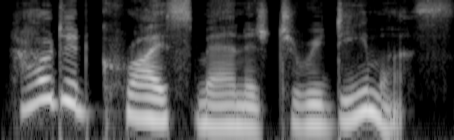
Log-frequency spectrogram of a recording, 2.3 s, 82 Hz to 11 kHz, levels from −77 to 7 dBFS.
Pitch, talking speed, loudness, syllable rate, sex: 190 Hz, 185 wpm, -17 LUFS, 4.8 syllables/s, female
